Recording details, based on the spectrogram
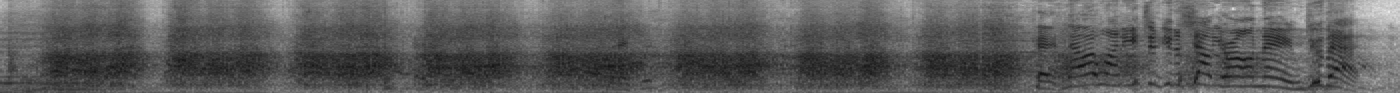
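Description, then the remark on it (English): A large crowd chants Kamala's name in loud, rhythmic repeated bursts for about ten seconds, then Kamala begins speaking and cuts off the chant as it drops away. “And the next thing you do is kill the crowd chanting your name.”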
